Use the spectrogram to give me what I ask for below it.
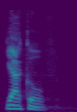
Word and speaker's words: Yaakov: Like Jacob is actually Yaakov in Hebrew, or the way it's pronounced, not Jacob. We pronounce that in English.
